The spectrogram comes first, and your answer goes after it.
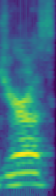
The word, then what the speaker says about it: Jira: pronunciation Mark of jir definitely J 100% jir yeah jir and I'm jql person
